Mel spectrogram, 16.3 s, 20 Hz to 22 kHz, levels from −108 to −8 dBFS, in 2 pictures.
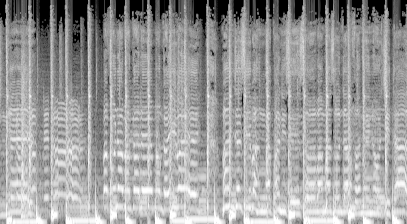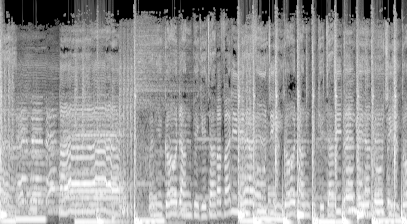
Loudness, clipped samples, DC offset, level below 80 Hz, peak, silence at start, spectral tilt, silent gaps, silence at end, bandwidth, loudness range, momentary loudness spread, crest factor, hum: -9 LUFS; 3%; under 0.1%; -14 dBFS; 0 dBFS; 0 s; -4.5 dB/octave; none; 0 s; over 20 kHz; 2 LU; 5 LU; 8 dB; none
